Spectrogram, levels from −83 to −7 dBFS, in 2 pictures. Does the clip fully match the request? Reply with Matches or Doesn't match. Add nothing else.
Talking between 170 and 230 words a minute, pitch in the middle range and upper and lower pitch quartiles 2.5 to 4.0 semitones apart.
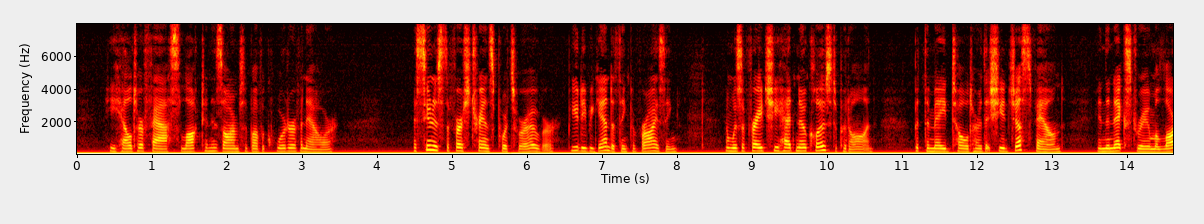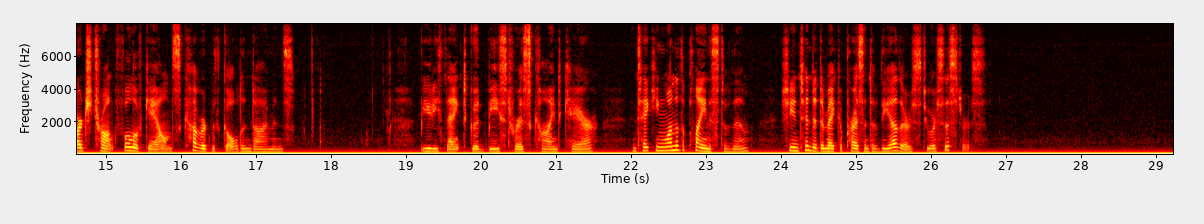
Matches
